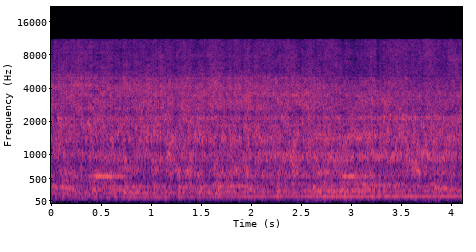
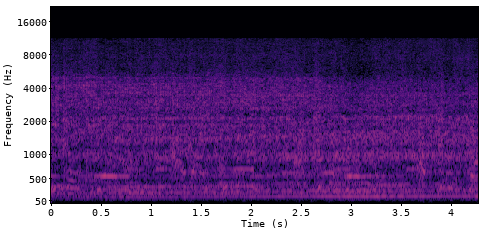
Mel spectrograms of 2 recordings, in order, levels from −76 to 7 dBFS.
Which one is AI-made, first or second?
first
